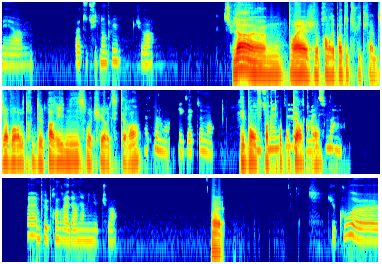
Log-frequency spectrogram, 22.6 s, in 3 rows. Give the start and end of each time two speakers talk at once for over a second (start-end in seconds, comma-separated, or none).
12.5-13.9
